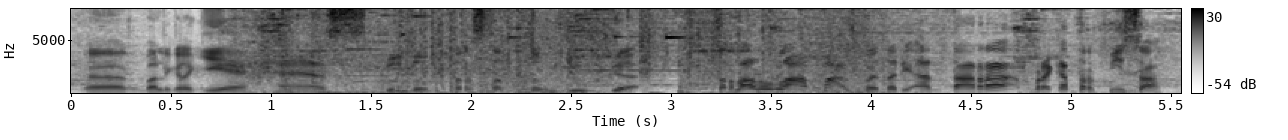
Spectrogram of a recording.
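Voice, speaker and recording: Fast-talking Indonesian man analysing esports. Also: fairly high pitch. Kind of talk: conversational match commentary. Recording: game music behind the voice. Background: music.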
